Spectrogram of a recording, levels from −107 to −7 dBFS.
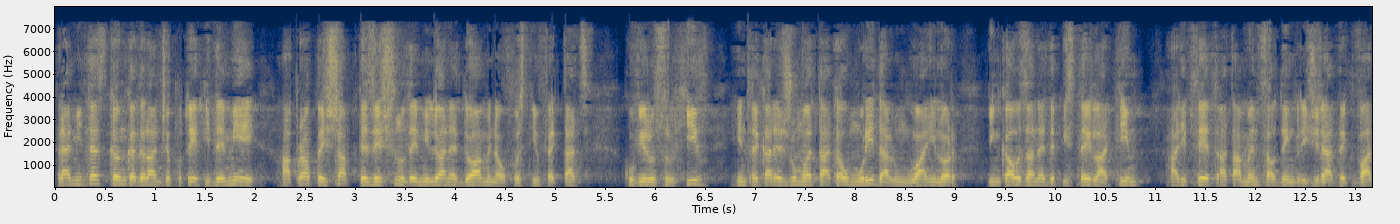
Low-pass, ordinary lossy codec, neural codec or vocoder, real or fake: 7.2 kHz; AAC, 32 kbps; codec, 16 kHz, 4.8 kbps, FACodec; fake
